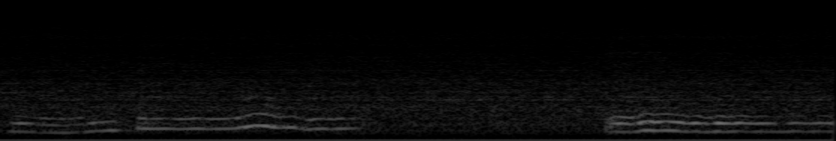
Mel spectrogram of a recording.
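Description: A man humming a tune to himself in long held notes, with a pause of about a second and a half in the middle.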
